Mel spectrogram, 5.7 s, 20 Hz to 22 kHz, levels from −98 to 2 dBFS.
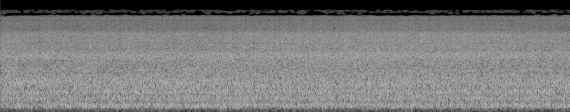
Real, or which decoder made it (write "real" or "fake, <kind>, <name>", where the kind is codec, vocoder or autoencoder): real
